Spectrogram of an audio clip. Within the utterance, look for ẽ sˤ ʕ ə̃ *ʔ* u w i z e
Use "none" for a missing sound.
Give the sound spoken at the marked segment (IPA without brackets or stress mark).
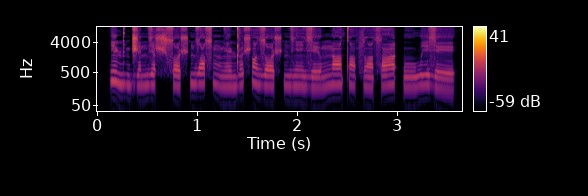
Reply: ʔ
